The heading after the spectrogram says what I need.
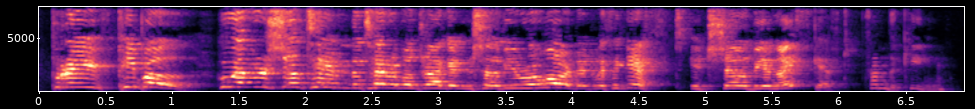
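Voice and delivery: loud, high, pompous decree; hammed-up high royal announcement; mock proclamation. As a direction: announce it like villagers copying the king.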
